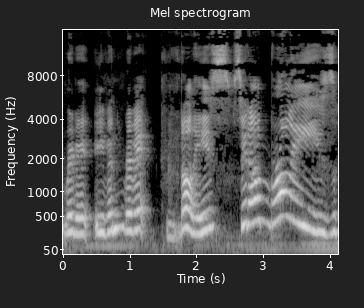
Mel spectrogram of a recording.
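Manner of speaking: silly, put-on cartoon frog voice. Reading a story aloud, voicing the frog: frog voice. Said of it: "the eighth different frog voice you've done".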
